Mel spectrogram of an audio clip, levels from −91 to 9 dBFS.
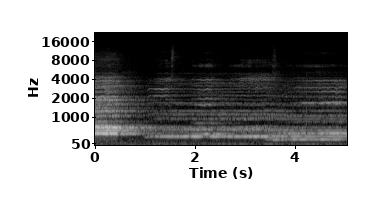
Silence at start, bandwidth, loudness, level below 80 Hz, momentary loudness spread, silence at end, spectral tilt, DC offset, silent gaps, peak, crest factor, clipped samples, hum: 0 s; 9.4 kHz; -29 LUFS; -64 dBFS; 17 LU; 0 s; -5.5 dB/octave; under 0.1%; none; -8 dBFS; 20 dB; under 0.1%; none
